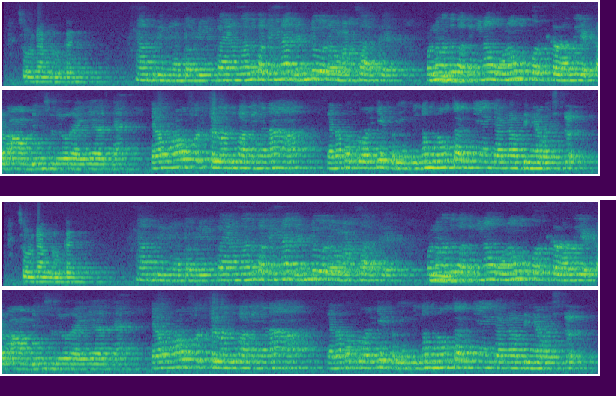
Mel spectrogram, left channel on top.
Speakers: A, on the right; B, on the left.
A: சொல்ற உங்களுக்கு
B: அப்டிங்களா தோழி இப்ப எனக்கு வந்து பாத்தீங்கனா ரெண்டு ஒரு மனசா இருக்கு ஒண்ணு
A: ம்
B: வந்து பாத் தீங்கனா உணவு பொருட்கள் வந்து எடுக்கலா அப்டினு சொல்லி ஒரு ஐடியா இருக்கே ஏனா உணவு பொருட்கள் வந்து பாத்தீங்கனா என்ன பொறுத்த வரைக்கு எப்டி அப்டினா உணவுக்கு அடிமை ஆயிட்டாங்க அப்டிங்கிற பட்சத்துல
